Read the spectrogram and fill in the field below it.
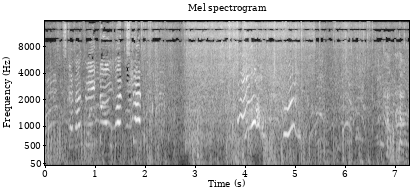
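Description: People dip into cold river water near Sangameswaram, making close, irregular splashes and sloshing that rise and fall under frequent chatter from several voices, including a child.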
